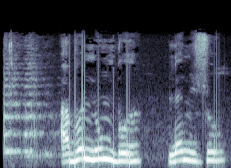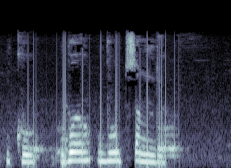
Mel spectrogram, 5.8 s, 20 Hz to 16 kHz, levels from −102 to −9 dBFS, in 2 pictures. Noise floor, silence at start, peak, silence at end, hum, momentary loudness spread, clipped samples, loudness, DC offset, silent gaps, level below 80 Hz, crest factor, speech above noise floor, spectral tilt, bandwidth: -58 dBFS; 0.05 s; -2 dBFS; 0.7 s; none; 17 LU; under 0.1%; -15 LUFS; under 0.1%; none; -44 dBFS; 14 dB; 44 dB; -7 dB/octave; 8 kHz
